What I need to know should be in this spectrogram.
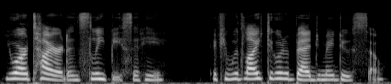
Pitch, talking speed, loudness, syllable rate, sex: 230 Hz, 290 wpm, -18 LUFS, 6.5 syllables/s, female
